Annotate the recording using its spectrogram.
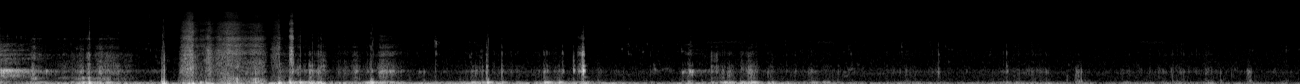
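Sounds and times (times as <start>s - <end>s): muffled underwater rumble: 0.0s - 13.0s.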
